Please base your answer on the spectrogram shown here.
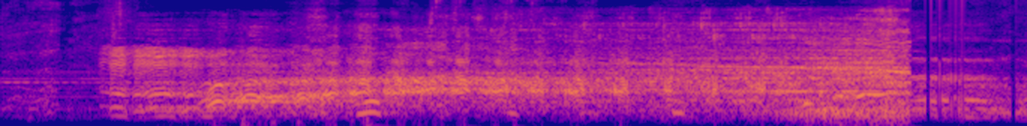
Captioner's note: laughing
